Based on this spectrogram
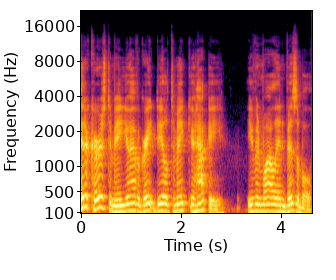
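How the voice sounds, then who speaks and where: A man puts on a character voice at a medium pitch. He talks at a fairly quick pace. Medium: read story.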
